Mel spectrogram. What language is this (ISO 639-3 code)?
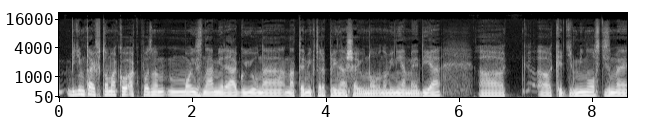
slk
